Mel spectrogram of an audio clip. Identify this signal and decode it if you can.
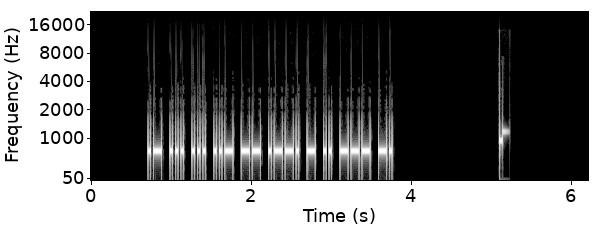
Morse code, heard as a keyed tone, about 34 wpm, 700 Hz. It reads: ASSUMPTION
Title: Top 1751-2000 Words 35wpm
